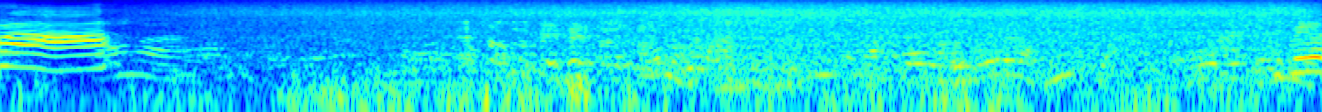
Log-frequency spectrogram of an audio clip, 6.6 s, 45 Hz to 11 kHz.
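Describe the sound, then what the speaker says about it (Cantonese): A roaring 30-metre waterfall at Wutong Zhai fills the scene with a loud, continuous broadband rush. Excited voices call out briefly at the start, then the steady roar continues beneath quieter speech. "真係呢個瀑布有幾多米啊？30米喎，長瀑布啊"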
